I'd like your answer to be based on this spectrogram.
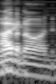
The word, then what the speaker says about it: Lebanon: That's how they pronounce Lebanon. Tennessee is Lebanon.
